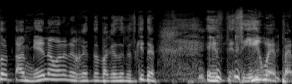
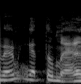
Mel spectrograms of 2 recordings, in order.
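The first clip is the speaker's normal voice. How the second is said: mock threat; 10 dB quieter than usual. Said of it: "nomás finteado".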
